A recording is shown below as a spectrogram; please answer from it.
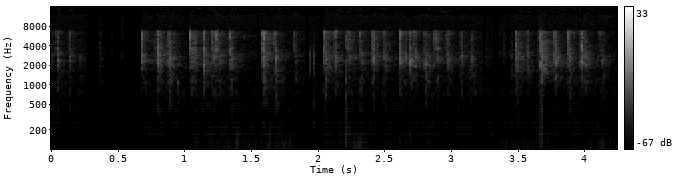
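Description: Faint typing on a computer keyboard: quick runs of keystrokes broken by short pauses.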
